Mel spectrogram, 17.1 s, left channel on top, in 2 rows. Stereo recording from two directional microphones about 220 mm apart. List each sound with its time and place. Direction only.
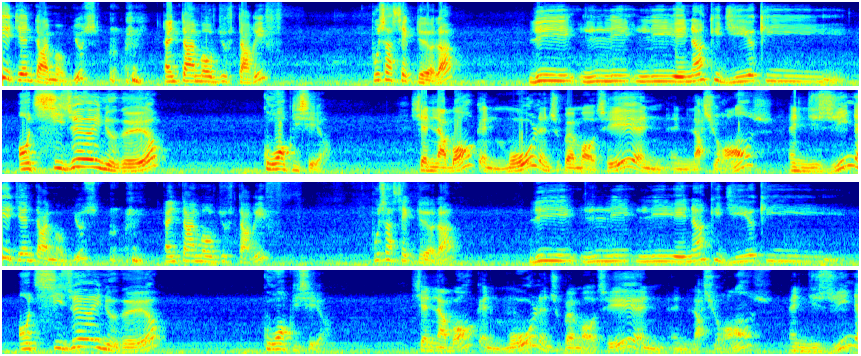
0.0 s a man's voice: 40° left (ahead or behind)
3.7 s a man's voice: 40° left (ahead or behind)
9.2 s a man's voice: 40° left (ahead or behind)
11.2 s a man's voice: 35° left (ahead or behind)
